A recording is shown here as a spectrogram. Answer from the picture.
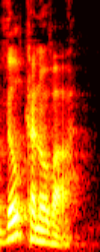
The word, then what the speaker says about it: Vilkanova: Adam Vilkanova. You heard that correctly. – Vilkanova? – Ova. – Okay. – No long A, but Vilkanova.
